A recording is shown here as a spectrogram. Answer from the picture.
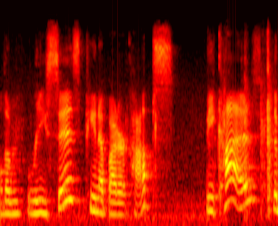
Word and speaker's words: Reese's: If you change this word to Reese's, no, it just has an S on the end. Reese's. Do you know anyone whose name is spelled like this and you call them Reese? You wouldn't just be like, oh, me and Reese.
